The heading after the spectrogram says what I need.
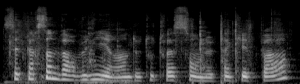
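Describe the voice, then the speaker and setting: A woman giving an informal relationship guidance reading as an intuitive coach, speaking straight to the listener in a halting, repetitive, reassuring way that searches for words. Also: mid-range voice, slight background noise.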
